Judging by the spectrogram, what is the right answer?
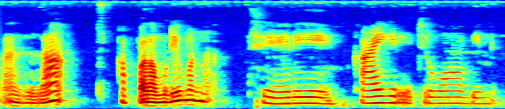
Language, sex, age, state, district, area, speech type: Tamil, female, 60+, Tamil Nadu, Tiruvarur, urban, spontaneous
